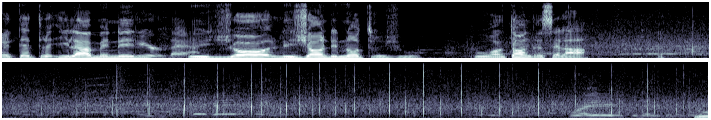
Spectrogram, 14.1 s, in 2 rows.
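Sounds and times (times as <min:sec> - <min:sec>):
speech: 0:00.0 - 0:06.0, 0:14.0 - 0:14.1
laughter: 0:00.0 - 0:14.1
audience applause: 0:04.3 - 0:14.1.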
